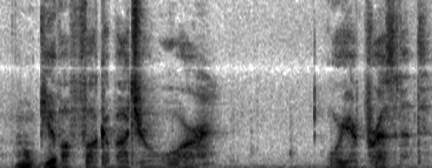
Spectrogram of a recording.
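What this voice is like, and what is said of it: Clint Eastwood impression. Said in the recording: “he's doing his best improv troops impression of Clint Eastwood”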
